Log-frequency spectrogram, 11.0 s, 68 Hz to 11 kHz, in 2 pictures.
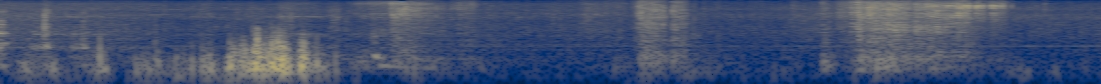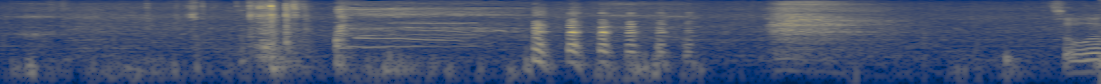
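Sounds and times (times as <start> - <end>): fabric rustling and tearing: 4.1 - 5.1.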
